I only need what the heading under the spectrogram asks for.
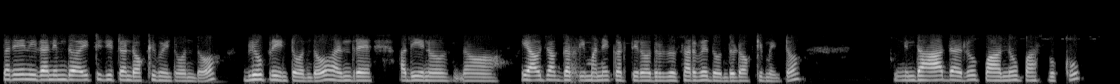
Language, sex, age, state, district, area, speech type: Kannada, female, 18-30, Karnataka, Chikkamagaluru, rural, conversation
